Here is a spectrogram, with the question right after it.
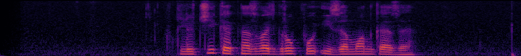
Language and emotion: Russian, neutral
